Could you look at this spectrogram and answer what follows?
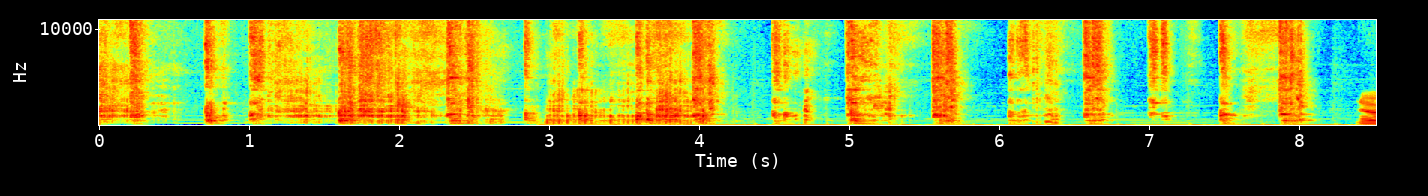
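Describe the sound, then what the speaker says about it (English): Tofu tossed with chili black bean paste in a hot wok, loud sputtering bursts of sizzle in a rapid irregular rhythm, with a low burner rumble coming in partway through and clattering of the spatula against the wok. "It's just all that moisture hitting the hot wok."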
